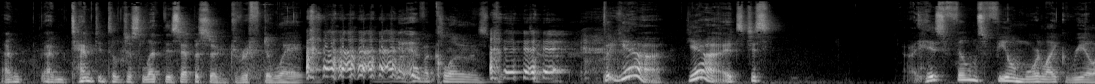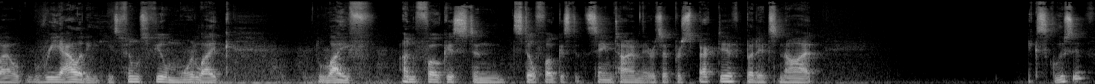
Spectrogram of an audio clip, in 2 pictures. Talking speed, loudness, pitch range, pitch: 130 wpm, -22 LUFS, 95-120 Hz, 105 Hz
